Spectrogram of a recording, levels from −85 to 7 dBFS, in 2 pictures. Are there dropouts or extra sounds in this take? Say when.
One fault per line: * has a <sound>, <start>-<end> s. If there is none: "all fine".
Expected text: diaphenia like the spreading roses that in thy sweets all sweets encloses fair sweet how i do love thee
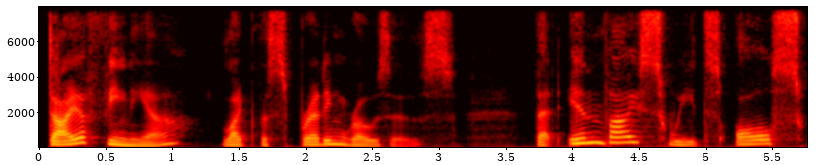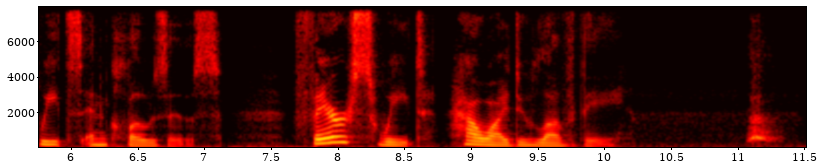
* has a bark, 11.1-11.4 s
